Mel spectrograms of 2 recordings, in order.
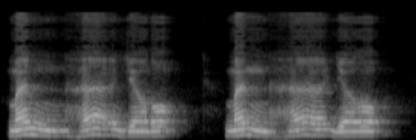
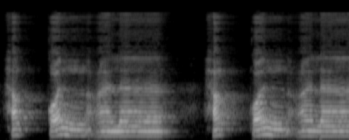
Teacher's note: huruf-huruf idhar di sini makhrajnya adalah dari tenggorokan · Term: idhar halki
